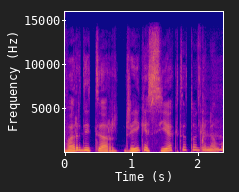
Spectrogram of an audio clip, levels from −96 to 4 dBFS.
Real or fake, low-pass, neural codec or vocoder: fake; 14.4 kHz; vocoder, 44.1 kHz, 128 mel bands every 512 samples, BigVGAN v2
